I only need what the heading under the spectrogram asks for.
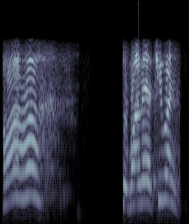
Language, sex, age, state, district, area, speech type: Sindhi, female, 60+, Maharashtra, Mumbai Suburban, urban, conversation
